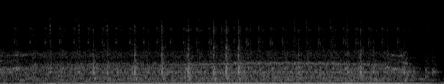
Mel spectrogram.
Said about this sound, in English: what I'm going to do is I'm just going to start sewing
